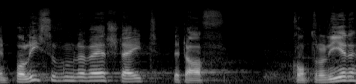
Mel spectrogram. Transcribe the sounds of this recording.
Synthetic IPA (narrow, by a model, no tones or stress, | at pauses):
ɛnpolisufəmrəvɛːɾʃteɪtd̥ɛːdaf | kʰɔntɾoliːəɾə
